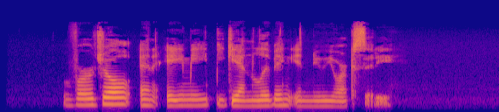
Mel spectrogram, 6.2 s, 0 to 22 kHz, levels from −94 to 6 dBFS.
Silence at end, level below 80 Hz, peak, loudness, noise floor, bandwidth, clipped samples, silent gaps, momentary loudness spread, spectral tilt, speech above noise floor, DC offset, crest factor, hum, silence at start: 1.35 s; -80 dBFS; -4 dBFS; -24 LUFS; -72 dBFS; 11.5 kHz; under 0.1%; none; 13 LU; -2 dB/octave; 46 dB; under 0.1%; 22 dB; none; 0.8 s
